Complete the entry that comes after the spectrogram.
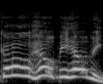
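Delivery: very high mock-helpless cry; put-on squeaky distress; imitated plea for help. Pleading to the guard before grabbing the gun, mock distress.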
